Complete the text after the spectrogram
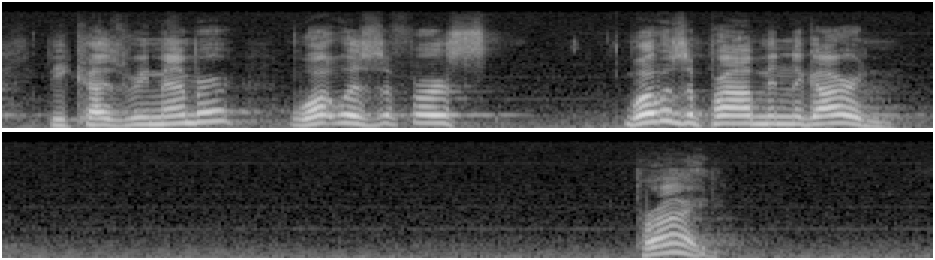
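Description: A middle-aged man speaks with animation through a microphone, with pauses.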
